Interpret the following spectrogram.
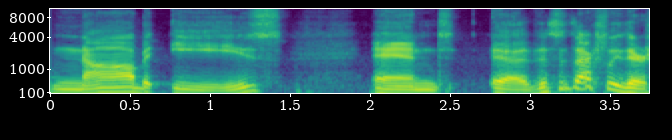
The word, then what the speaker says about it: Knobbeez: Well, the original spelling was Nob-Ease. Knob. And everyone pronounced it Nobies.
